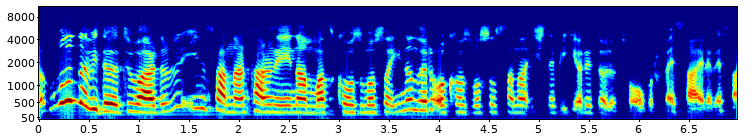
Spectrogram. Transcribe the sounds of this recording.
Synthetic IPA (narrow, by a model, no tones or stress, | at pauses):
bunund̪abid̪ølʲøt̪ʰyvaɾd̪ɯɾinsanlˠaɾt̪ʰanɾɯjainanmazkʰozmosainanɯɾokʰozmosunsanaʔiʃt̪ʰɛbiɟø̞ɾɛd̪øløt̪ʰyo̞̰lˠuɾvɛ̰sa̰ːḭɾɛvɛsa̰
